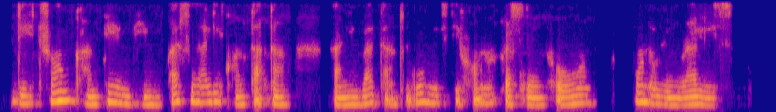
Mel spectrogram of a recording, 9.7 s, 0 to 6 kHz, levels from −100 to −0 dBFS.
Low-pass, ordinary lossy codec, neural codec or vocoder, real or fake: 5.4 kHz; none; codec, 16 kHz, 2 kbps, FunCodec, trained on Chinese and English, 25 frames a second; fake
